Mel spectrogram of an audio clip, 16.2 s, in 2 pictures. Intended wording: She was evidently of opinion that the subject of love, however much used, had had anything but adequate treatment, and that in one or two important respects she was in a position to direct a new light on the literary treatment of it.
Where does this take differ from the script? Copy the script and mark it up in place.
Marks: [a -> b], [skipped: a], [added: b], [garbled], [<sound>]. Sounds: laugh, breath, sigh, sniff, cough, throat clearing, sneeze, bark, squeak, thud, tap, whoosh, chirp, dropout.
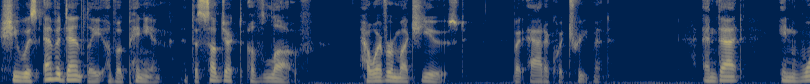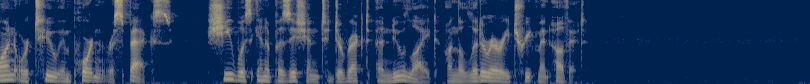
She was evidently of opinion that the subject of love, however much used, [skipped: had had anything] but adequate treatment, and that in one or two important respects she was in a position to direct a new light on the literary treatment of it.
